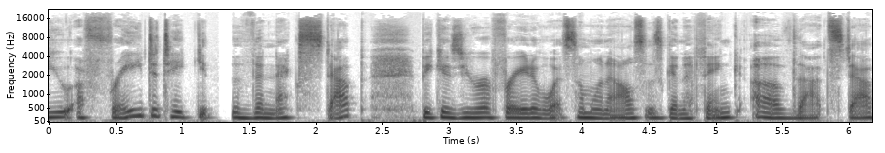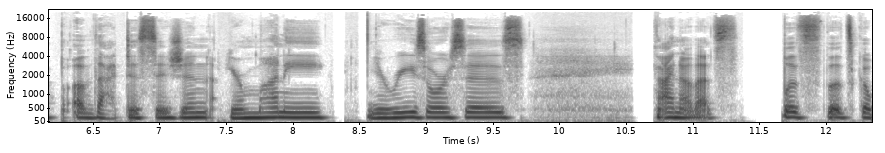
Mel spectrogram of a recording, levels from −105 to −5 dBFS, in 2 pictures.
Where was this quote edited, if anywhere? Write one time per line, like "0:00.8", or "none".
0:07.4
0:10.7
